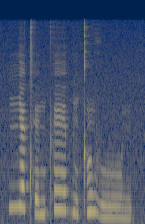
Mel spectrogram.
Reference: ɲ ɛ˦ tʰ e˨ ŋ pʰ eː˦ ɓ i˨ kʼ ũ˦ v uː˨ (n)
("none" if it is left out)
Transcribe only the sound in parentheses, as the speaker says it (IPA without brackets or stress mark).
n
